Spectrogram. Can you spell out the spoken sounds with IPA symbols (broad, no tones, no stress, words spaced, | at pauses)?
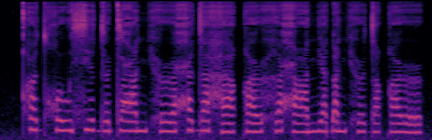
qʰudχu sʲədə˞tʲʕɑnʲ hə˞ ħədaha qə˞ həħɑnʲɑ ɗɑnʲhə˞dɑqə˞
